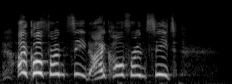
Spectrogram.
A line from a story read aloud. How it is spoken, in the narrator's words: screaming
